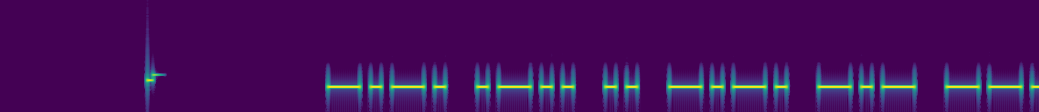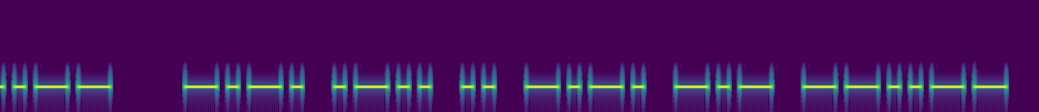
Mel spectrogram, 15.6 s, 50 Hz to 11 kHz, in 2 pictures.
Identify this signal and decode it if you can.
Morse code, heard as a keyed tone, about 14 wpm, 700 Hz. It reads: CLICK, CLICK,
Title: Sentences from Top 1100 Words 15wpm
